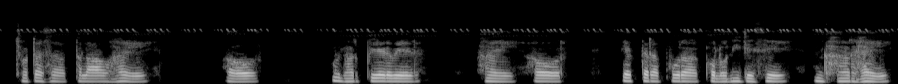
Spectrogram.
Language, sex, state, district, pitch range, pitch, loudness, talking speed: Hindi, male, Chhattisgarh, Balrampur, 135-145 Hz, 140 Hz, -23 LUFS, 115 wpm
